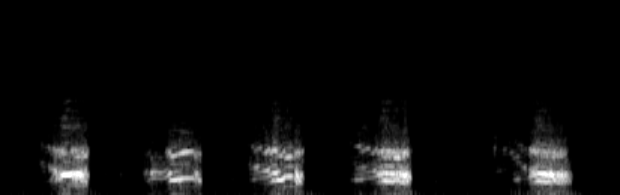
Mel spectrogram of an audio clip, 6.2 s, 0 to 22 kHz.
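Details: Carpathian red deer stag bellowing in the autumn rut, Bucovina, September 2022: five short, gruff, throaty roars spaced roughly one second apart, each rasping with layered harmonics against a quiet background.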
